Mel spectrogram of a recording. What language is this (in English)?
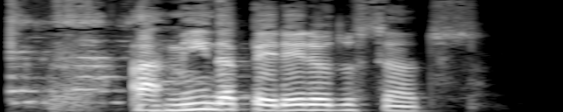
Portuguese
